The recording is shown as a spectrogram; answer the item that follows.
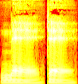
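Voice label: "nete", concatenated syllables; Affixing experiment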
